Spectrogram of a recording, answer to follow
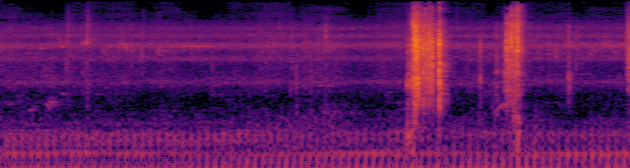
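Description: A steady, rapidly pulsing low rumble like a small engine running, with two sharp clacks about four and five seconds in.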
